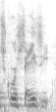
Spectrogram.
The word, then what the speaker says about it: Scorsese: how to say Martin Scorsese. I just said his like I know how to spell it. I just say the SC more of like a G.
